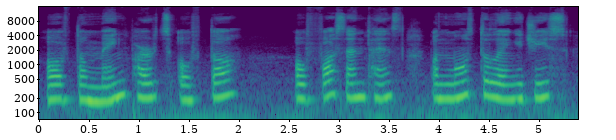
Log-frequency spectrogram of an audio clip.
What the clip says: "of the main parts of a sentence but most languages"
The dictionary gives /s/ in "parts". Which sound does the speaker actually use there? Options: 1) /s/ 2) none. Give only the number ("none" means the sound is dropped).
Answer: 1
